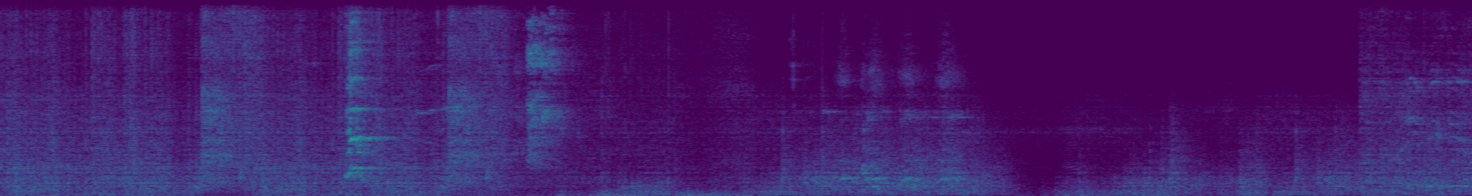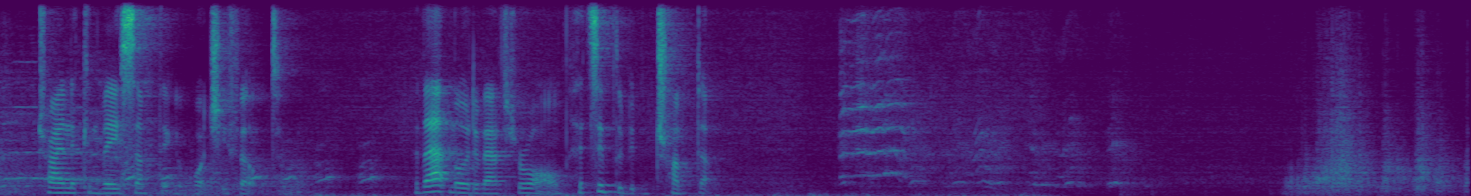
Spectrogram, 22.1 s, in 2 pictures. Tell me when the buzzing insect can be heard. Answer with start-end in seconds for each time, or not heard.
not heard.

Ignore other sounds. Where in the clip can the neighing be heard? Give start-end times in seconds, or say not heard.
3.0-4.2, 10.2-12.2, 17.4-18.6.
